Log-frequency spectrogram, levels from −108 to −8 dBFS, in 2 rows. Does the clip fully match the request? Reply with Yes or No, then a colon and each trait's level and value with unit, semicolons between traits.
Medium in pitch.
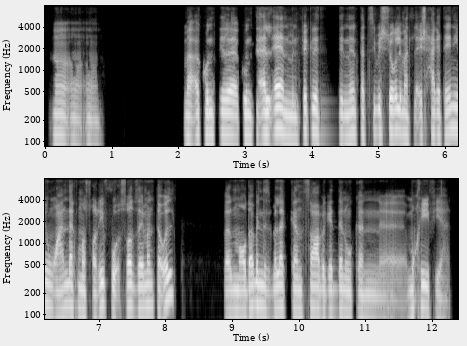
No: low, 120 Hz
